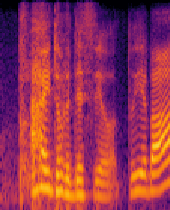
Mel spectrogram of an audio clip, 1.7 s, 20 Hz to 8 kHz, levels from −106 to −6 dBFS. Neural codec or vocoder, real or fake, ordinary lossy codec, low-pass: codec, 16 kHz, 1 kbps, X-Codec, HuBERT features, trained on LibriSpeech; fake; Opus, 16 kbps; 7.2 kHz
